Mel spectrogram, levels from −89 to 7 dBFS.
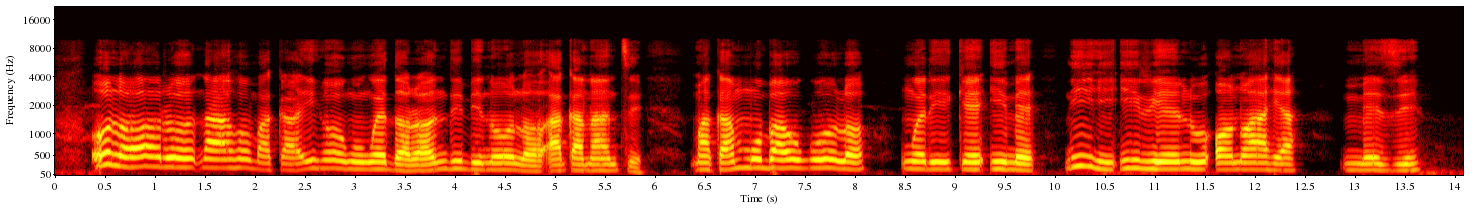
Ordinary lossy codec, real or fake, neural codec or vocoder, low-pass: none; fake; vocoder, 22.05 kHz, 80 mel bands, WaveNeXt; 9.9 kHz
